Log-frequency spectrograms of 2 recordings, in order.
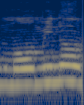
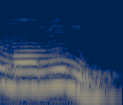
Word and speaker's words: मोमिन: अर्श कहिया दिल मोमिनो बोल देते, चौपाई में कैसे है? अर्श कहिया दिल मोमिन, मोमिन नॉट मोमिनो, अर्श कहिया दिल मोमिन, अर्श में सब विषाद।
